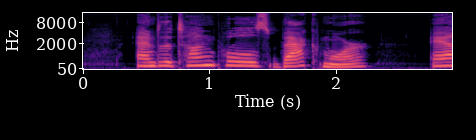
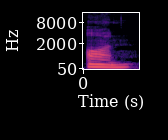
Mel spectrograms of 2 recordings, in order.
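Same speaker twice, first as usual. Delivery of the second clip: "on" short, low and flat; unstressed ON; 5 semitones lower, 4 dB quieter than usual. Shown as a demonstration. Teacher showing a function word, "on" unstressed, brief and low. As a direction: let "on" drop low without stress. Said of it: "Function words are unstressed".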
